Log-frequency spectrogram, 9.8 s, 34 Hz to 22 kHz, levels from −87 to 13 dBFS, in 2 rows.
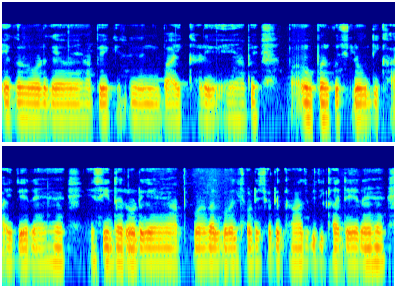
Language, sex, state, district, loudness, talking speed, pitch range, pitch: Hindi, male, Bihar, East Champaran, -18 LUFS, 205 wpm, 100-105 Hz, 100 Hz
